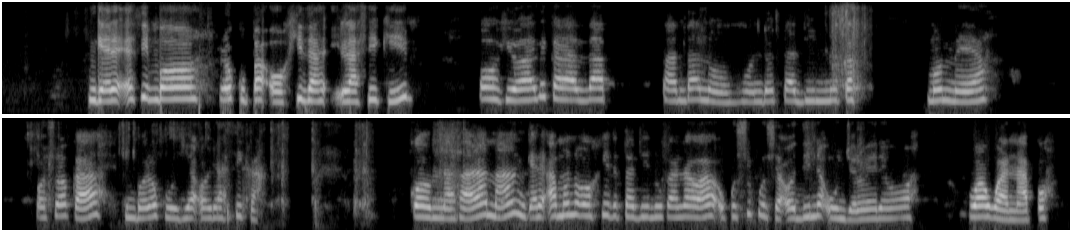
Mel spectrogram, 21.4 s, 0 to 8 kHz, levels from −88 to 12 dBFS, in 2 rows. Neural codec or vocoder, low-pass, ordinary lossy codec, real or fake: none; 7.2 kHz; Opus, 16 kbps; real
